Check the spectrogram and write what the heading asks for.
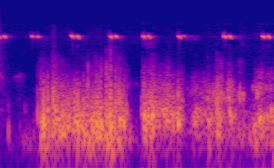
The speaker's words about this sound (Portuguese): Ah, já é outro grilo, viu? o de lá era um, o daqui é outro.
